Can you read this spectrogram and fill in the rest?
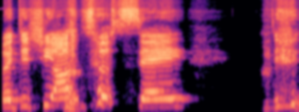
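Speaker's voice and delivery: very high, drawn-out, slow laughing through words. Asking about a caller's story while unable to stop laughing: laughing while talking. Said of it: "I can't stop laughing".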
